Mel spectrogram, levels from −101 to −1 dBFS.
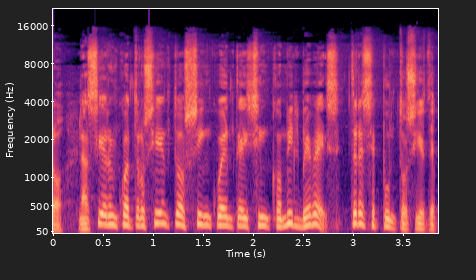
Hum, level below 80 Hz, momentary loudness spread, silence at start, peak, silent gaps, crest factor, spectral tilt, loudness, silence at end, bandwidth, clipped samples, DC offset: none; -46 dBFS; 3 LU; 0 s; 0 dBFS; none; 16 dB; -3 dB/octave; -16 LUFS; 0 s; 16 kHz; under 0.1%; under 0.1%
